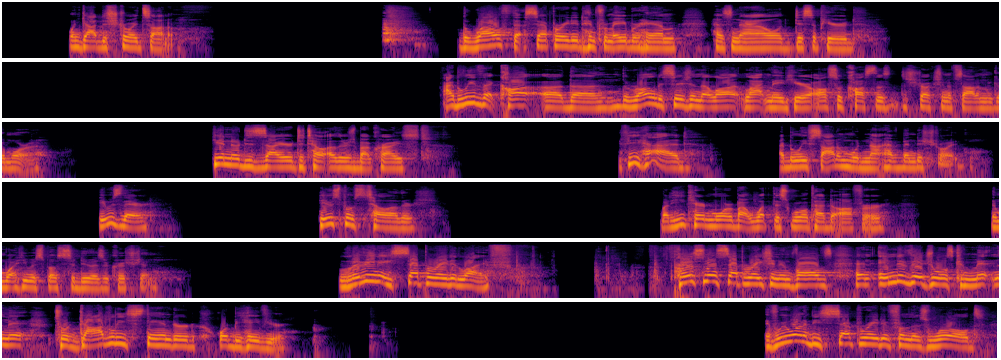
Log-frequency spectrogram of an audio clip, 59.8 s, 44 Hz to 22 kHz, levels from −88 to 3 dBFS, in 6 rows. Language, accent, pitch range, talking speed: English, American, 140-190 Hz, 110 wpm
